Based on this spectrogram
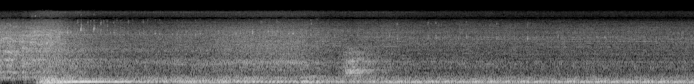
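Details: Junk 5.3 LS engine for a C10 truck that had dropped cylinders, with fuel pressure checked good: the starter cranks briefly, it catches with a rev, then settles into a steady, even idle with no knocks. Normal idle.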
